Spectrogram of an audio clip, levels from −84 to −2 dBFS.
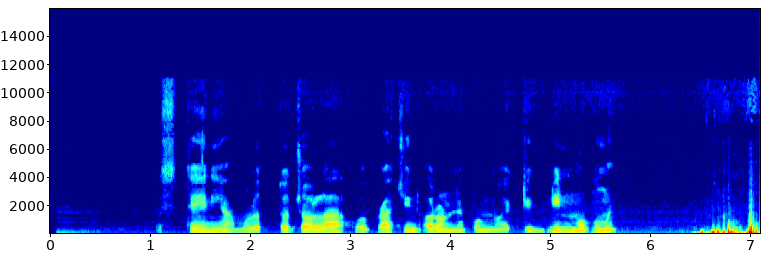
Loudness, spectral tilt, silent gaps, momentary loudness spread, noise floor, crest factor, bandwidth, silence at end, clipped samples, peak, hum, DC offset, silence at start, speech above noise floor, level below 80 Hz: -31 LUFS; -8.5 dB/octave; none; 17 LU; -69 dBFS; 28 dB; 11.5 kHz; 0 s; under 0.1%; 0 dBFS; none; under 0.1%; 1.15 s; 35 dB; -32 dBFS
